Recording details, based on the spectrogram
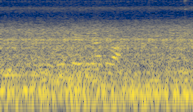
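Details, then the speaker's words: Kia Soul after replacing the noisy, worn drive belt: steady smooth idle with no belt squeal or chirp; noise gone. "So ayan, bandar na yung ating Kia Soul. Grabe na mga boss. Wala na. Wala nang ingay."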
